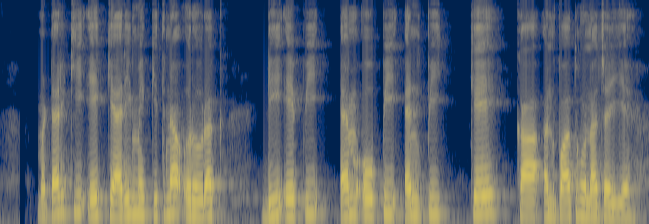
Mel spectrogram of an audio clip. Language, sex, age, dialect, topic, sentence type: Hindi, male, 18-24, Garhwali, agriculture, question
